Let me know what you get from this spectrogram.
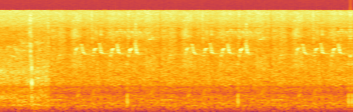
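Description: Small songbird singing a short phrase of three or four quick high chirps, repeated about every second and a half, over a faint hiss of running water.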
